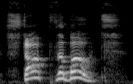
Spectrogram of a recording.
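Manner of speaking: high, loud and slow; shouted. A narrator's reading. Wonka halts the boat, shouting. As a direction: yell it to stop everyone.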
